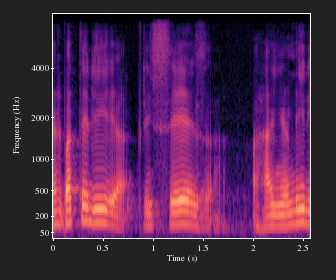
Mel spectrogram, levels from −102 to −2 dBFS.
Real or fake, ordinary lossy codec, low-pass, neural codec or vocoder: fake; none; 7.2 kHz; codec, 16 kHz, 8 kbps, FunCodec, trained on LibriTTS, 25 frames a second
